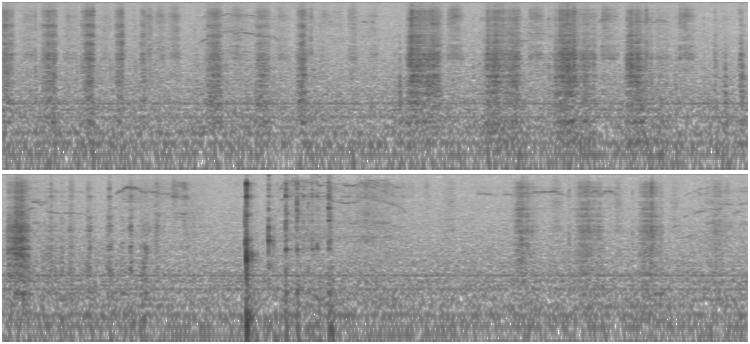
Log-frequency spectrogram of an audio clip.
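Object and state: Metal pen nib scratching paper.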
